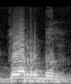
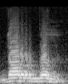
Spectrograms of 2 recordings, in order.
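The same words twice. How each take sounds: Both takes have the same delivery.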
